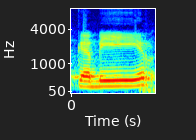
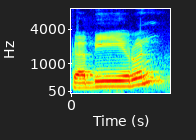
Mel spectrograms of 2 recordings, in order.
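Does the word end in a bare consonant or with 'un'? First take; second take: bare consonant; with un. First: The word ends on a bare final consonant. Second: The word ends with a nasal 'un' ending.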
